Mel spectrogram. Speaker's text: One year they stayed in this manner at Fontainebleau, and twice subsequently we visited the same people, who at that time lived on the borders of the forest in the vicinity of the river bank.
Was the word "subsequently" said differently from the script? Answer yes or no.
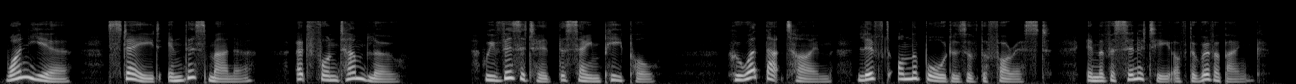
yes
